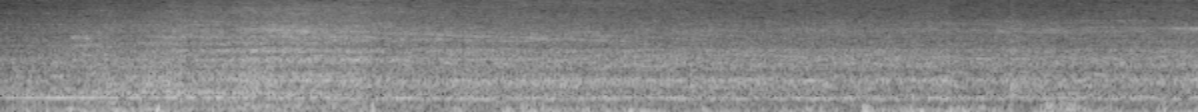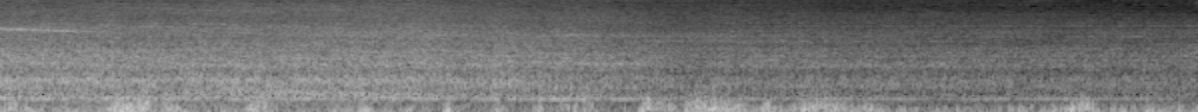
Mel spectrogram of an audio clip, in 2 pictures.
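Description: Express passenger train passing through the station at speed without stopping: a loud, steady rush of wheels on rail and air that eases off near the end as it draws away.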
